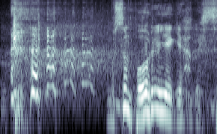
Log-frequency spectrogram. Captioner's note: questioner Laughter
